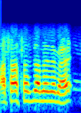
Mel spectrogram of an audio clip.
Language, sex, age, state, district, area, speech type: Bodo, male, 60+, Assam, Udalguri, rural, conversation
